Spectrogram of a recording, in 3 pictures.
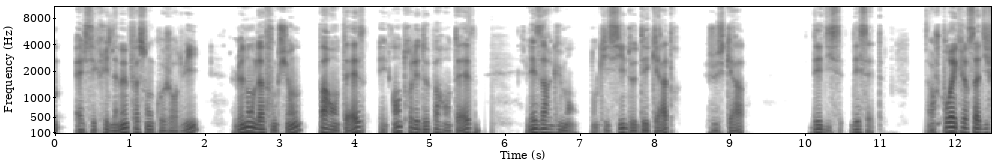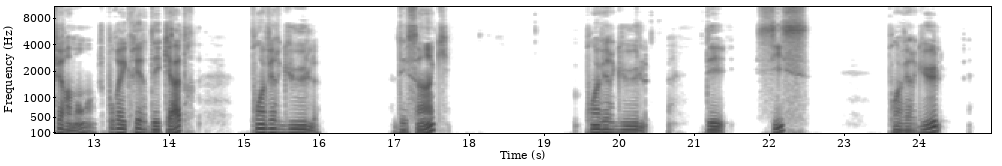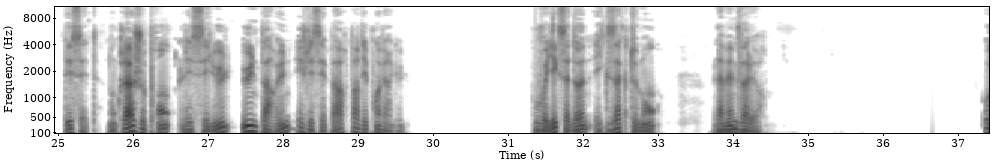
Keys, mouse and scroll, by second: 11.8 click, 13.6 BackSpace, 18.1 shift+d, 21.0 shift+d, 21.9 shift+KP_6, 30.4 Return.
